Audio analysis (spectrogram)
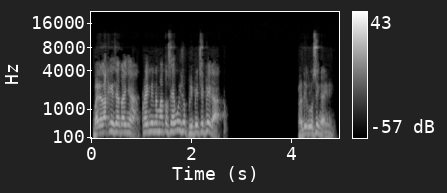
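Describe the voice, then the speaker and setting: A man with an East Javanese accent coaching insurance agents in a blunt, motivational training talk. His pitch swings widely from high to low as he drives his points home. He slips English sales terms into his speech. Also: sing-song, racing, warm tone, dry recording.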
